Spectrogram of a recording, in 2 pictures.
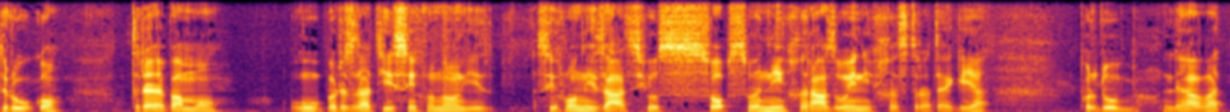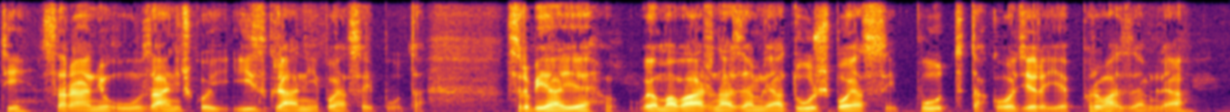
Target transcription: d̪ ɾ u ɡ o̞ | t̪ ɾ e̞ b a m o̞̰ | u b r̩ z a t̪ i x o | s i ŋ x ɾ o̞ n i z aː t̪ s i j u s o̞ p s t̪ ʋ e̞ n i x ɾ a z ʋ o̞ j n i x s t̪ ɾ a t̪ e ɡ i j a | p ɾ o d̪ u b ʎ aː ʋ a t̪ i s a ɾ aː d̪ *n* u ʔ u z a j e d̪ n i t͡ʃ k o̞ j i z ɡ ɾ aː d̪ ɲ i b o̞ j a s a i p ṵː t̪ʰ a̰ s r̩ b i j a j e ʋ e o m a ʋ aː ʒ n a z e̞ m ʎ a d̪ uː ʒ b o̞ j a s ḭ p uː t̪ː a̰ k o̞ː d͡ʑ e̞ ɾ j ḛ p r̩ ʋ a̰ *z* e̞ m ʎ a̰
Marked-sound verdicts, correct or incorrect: incorrect: ɲ, correct

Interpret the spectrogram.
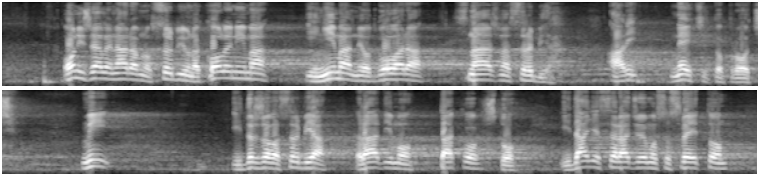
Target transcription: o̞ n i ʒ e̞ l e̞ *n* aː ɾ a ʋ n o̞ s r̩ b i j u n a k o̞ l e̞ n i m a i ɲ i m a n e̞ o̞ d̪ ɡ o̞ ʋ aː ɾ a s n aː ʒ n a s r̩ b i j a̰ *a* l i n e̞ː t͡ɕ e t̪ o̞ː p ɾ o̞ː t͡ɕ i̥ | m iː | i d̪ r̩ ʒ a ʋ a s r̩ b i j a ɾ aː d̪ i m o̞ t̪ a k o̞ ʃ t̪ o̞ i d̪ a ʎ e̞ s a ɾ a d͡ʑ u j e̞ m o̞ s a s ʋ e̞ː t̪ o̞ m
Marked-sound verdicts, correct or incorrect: correct, correct

